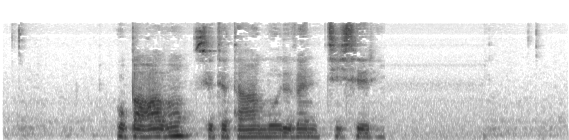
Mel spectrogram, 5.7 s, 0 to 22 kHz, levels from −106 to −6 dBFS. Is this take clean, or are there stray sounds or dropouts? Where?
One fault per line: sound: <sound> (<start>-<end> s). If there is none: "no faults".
no faults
